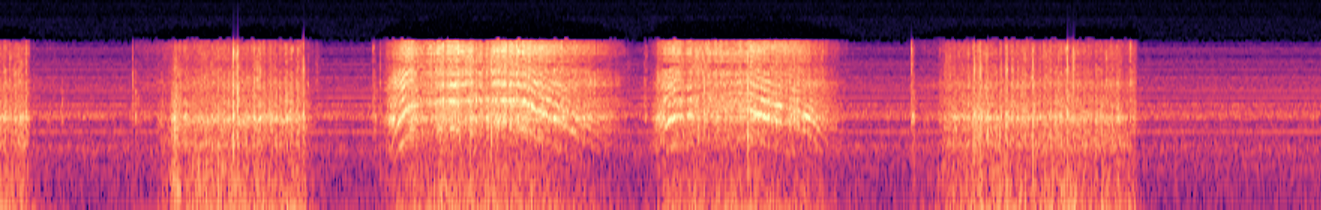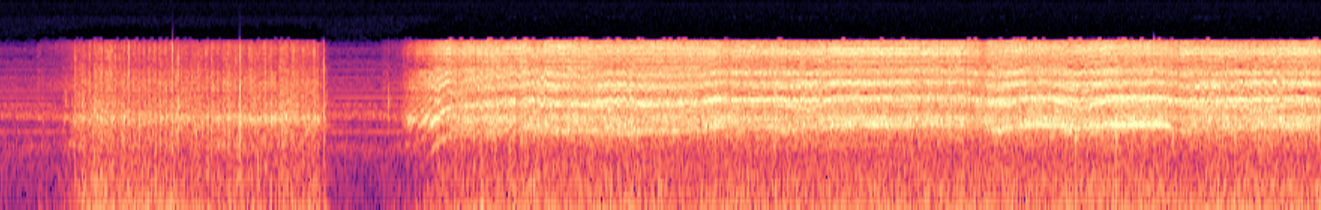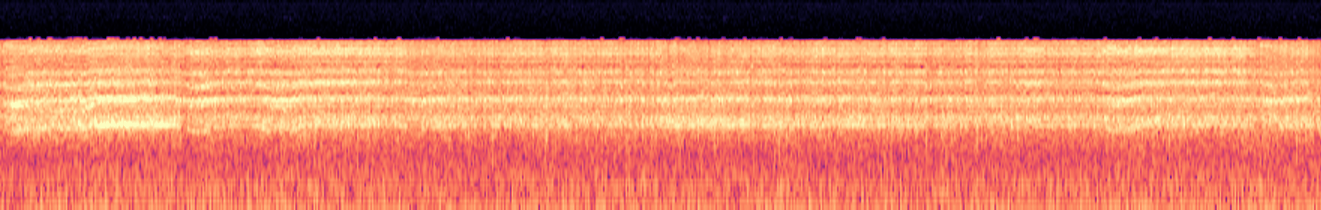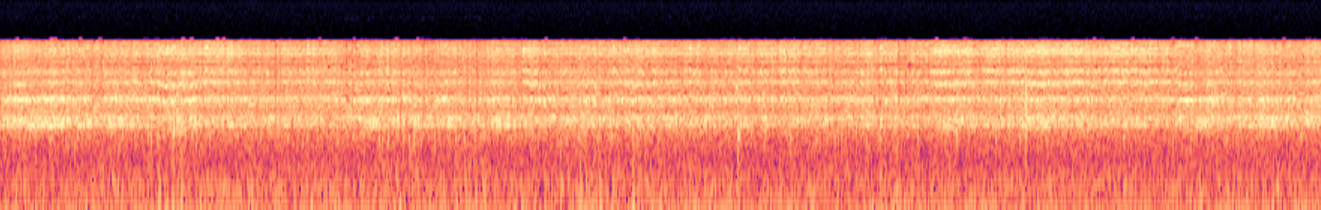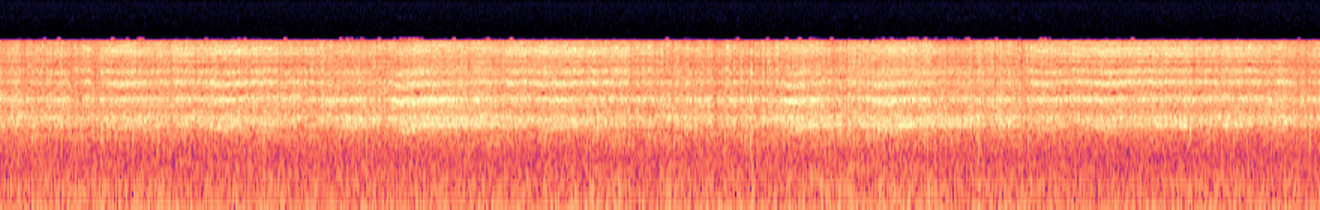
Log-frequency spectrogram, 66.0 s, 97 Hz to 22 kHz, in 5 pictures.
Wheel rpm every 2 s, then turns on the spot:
20, 50, 120, 100, 30, 30, 10, 40, 70, 200, 210, 230, 210, 210, 220, 230, 230, 230, 230, 230, 230, 230, 230, 230, 230, 230, 240, 230, 230, 230, 230, 230, 230.
0-2 8-12 14-16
